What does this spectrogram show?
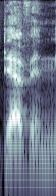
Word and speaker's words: Devon: His name is pronounced Devin, even though it's clearly spelled Devon.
